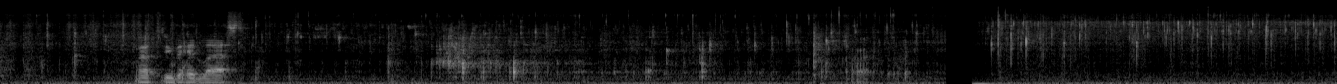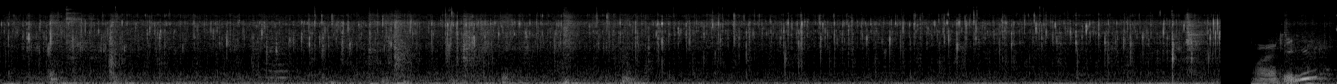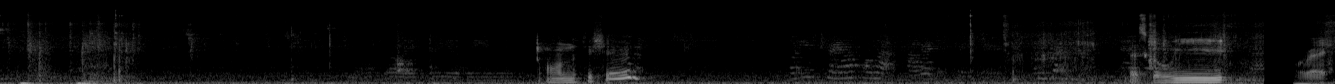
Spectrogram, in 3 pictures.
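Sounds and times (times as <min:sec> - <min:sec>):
fish sizzling in hot oil: 0:00.6 - 0:25.6
breadcrumbs rustling and crunching: 0:09.9 - 0:25.6.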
